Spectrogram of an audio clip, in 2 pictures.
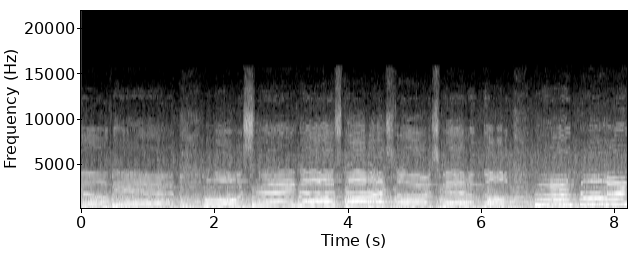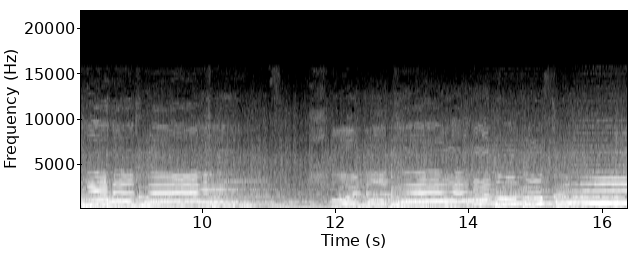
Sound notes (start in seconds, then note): none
